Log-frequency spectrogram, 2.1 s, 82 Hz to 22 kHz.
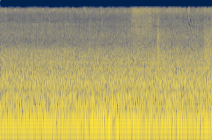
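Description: Pramac GSW560V silenced diesel generator sets running steadily with a constant low hum. They are synchronized and load sharing in parallel with no load on them.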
